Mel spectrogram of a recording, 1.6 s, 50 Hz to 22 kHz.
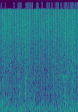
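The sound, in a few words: gunfire in the video game The Division 2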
